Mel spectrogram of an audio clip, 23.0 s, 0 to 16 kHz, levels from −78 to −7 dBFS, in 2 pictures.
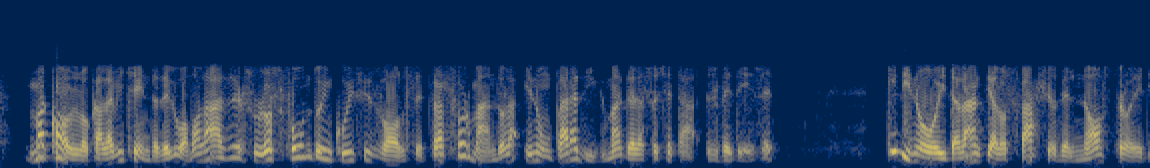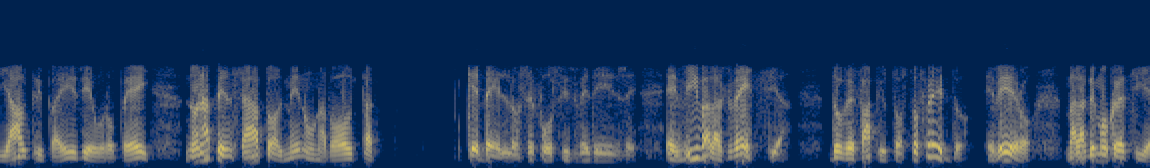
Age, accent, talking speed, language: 60-79, native, 145 wpm, Italian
